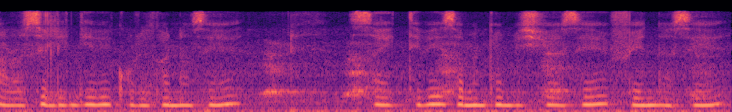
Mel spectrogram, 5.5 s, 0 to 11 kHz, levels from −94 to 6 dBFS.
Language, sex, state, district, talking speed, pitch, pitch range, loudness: Nagamese, female, Nagaland, Kohima, 130 wpm, 215 Hz, 210-230 Hz, -18 LUFS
